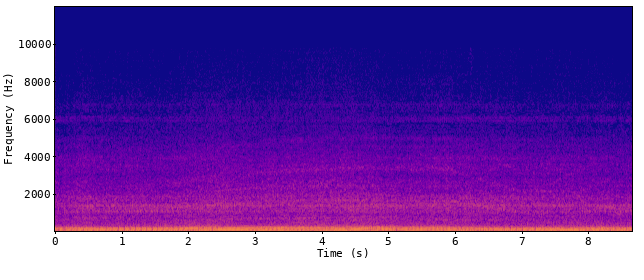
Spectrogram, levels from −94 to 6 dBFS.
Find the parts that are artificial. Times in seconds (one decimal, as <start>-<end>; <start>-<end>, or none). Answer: 0.0-0.7; 3.1-6.0; 8.0-8.7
